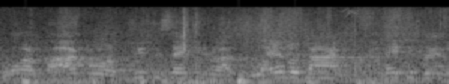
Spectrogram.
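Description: Voices shouting across a fight arena, rising and breaking off in short calls, with a dull thump about two and a half seconds in.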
